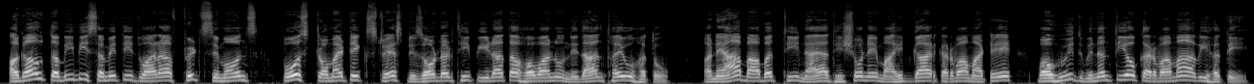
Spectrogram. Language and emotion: Gujarati, neutral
